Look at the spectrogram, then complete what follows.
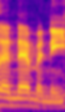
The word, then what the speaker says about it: anemone: you heard it before it goes many an anemone sees an enemy and enemy and please note that it must be pronounced under monie anemone there's those colorful sea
